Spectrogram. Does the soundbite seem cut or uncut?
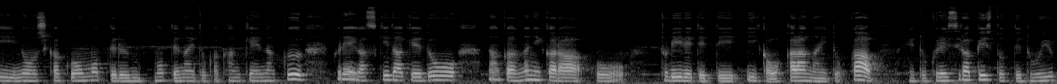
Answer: cut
